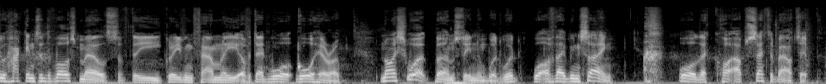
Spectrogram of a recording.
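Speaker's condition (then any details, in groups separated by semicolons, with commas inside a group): No condition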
